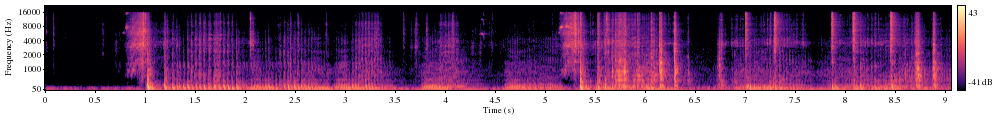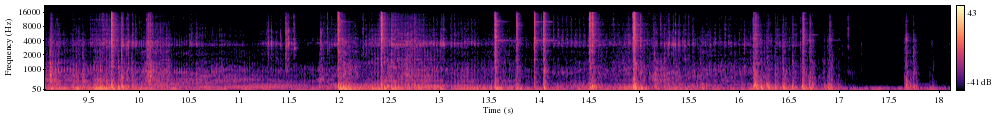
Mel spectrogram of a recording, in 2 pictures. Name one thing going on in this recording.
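Spinning tops clash and clack against each other and the arena wall.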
